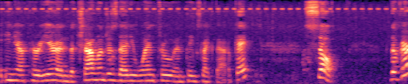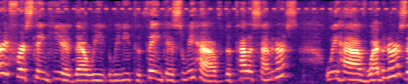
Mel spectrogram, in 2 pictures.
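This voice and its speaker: This co-host of a casual marketing webinar on a video call has a strong, mid-range voice that sounds pushed and bright. Her delivery is loose, full of fillers and restarts, and the audio quality is rough.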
